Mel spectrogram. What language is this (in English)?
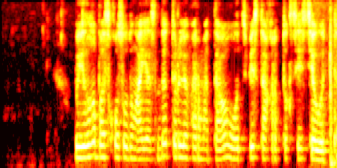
Kazakh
